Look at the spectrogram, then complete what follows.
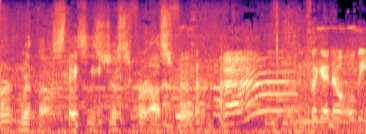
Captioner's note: laughs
